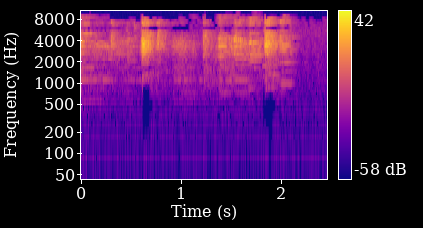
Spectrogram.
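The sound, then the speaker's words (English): A mobile phone ringtone repeats a short melodic phrase of electronic chiming tones, with two brighter accented notes recurring at a regular interval, at moderate volume with no voices. “Sorry, that's my phone.”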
